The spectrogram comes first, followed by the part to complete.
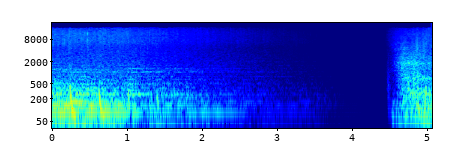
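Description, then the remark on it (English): Thunder rumbles low beneath a steady hiss of rain, the rumble strongest at first and then fading away to a brief silence before the rain noise abruptly returns. No voices. “The sky barked above, but Wesley barely noticed the thunder anymore.”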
